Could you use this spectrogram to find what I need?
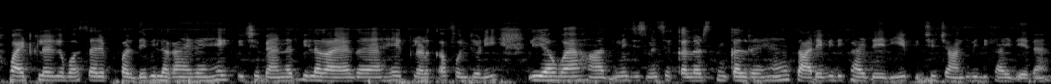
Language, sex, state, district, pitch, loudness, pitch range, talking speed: Hindi, female, Bihar, East Champaran, 185 Hz, -27 LUFS, 170-195 Hz, 250 wpm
